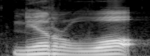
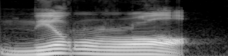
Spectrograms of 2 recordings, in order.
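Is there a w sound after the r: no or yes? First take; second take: yes; no. First: A w sound slips in after the r. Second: The r is heavy, with no w sound. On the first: The speaker calls it wrong. "Bukan nirro, nirwo ya" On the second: The speaker calls it right. "tapi nir itu ro yang ditebalkan"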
